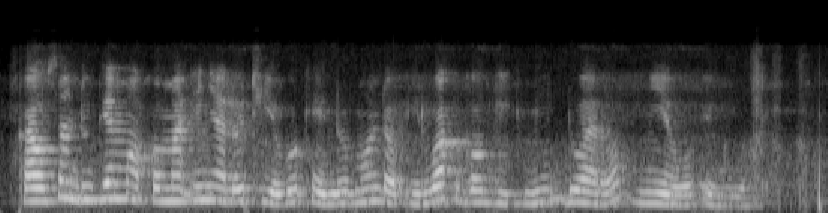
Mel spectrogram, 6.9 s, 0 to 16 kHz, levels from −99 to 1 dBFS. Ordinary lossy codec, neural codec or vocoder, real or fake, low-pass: Opus, 16 kbps; none; real; 7.2 kHz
